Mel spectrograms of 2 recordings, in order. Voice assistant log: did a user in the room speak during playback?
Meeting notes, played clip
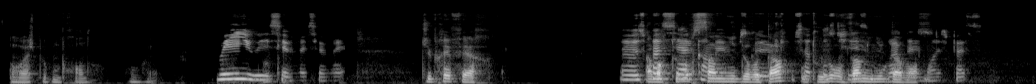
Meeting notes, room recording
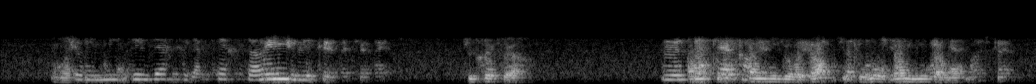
Yes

